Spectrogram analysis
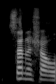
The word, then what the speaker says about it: Ciel: that type of stuff so cell it was cell is an excellent word but yeah like Lily it's one of those that I've seen written down and never bothered to learn actually how to pronounce until now we've all had those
